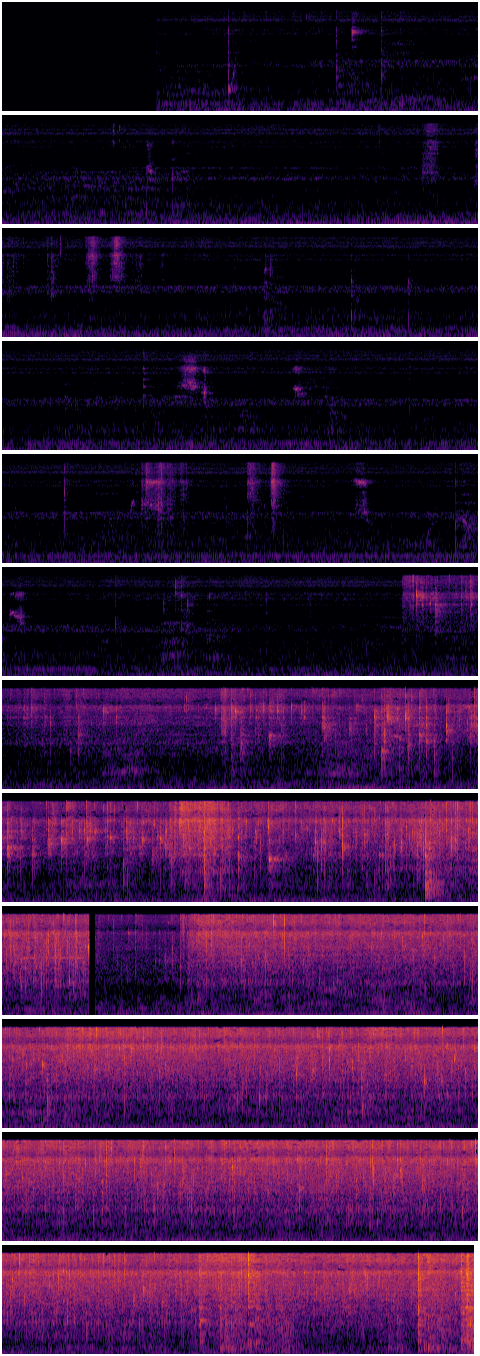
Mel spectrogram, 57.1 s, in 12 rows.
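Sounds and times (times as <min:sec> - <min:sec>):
onions sizzling in oil: 0:27.8 - 0:57.0
spices crackling in hot oil: 0:27.8 - 0:57.0
spatula scraping pan: 0:54.3 - 0:55.4, 0:56.2 - 0:57.0.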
